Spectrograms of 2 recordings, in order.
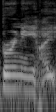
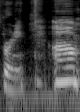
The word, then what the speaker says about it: Bruni: and it's translated by Simon Bruni, is how his name is pronounced, which I found out off the audiobook. I thought it was Bruni because Bruni is also spelled that way as well. But anyway, it's Bruni. So yeah, this book was such a strange book.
